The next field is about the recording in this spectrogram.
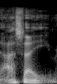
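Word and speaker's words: açaí: blueberry acai drink laptop and that's how you say it acai right uh so I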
